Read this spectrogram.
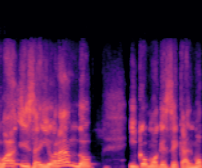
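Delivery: ordinary talk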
